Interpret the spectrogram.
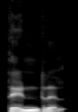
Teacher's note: ந அப்புறம் ர. நாக்கின் நுனி. அன்னத்தோட முன்பகுதிய தொட்டு அதிரும்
